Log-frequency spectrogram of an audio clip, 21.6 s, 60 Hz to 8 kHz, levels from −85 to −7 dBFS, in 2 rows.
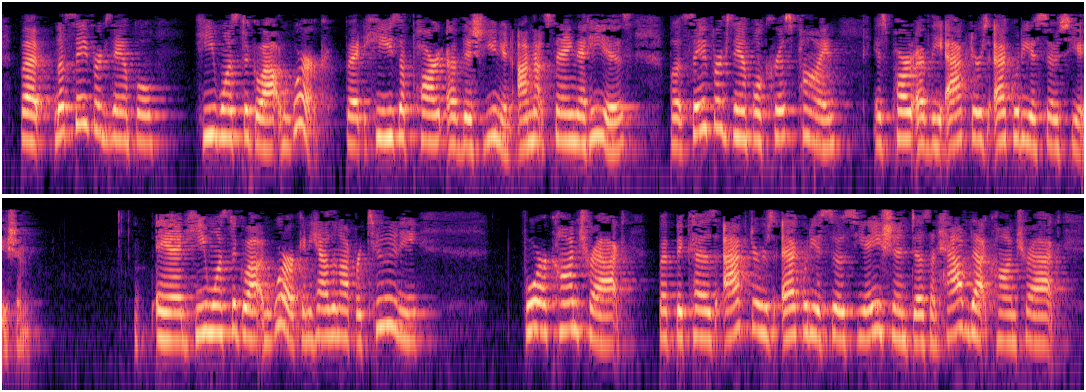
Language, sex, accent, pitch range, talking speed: Russian, female, American, 215-265 Hz, 175 wpm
